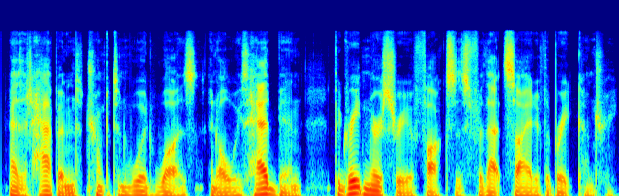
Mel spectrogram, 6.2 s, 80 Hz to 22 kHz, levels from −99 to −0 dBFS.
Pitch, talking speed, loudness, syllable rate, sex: 85 Hz, 215 wpm, -21 LUFS, 5.8 syllables/s, male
